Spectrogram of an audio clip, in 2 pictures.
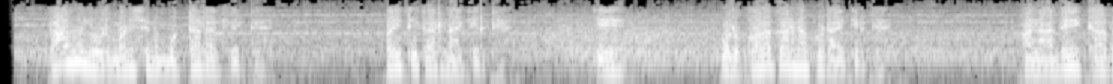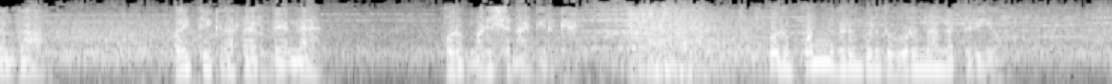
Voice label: dialogue tamil; love today; vijay

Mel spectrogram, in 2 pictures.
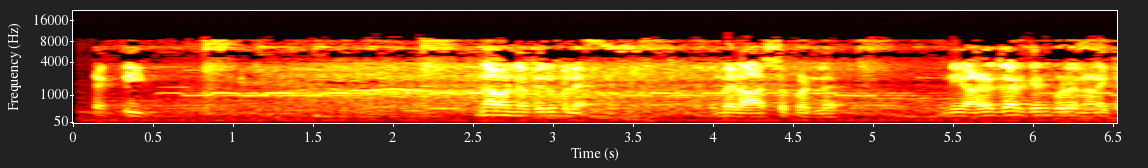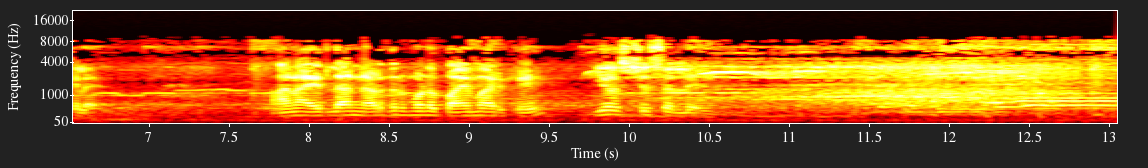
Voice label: dialogue tamil

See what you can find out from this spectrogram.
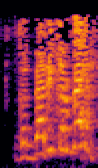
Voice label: funny meme dialogue

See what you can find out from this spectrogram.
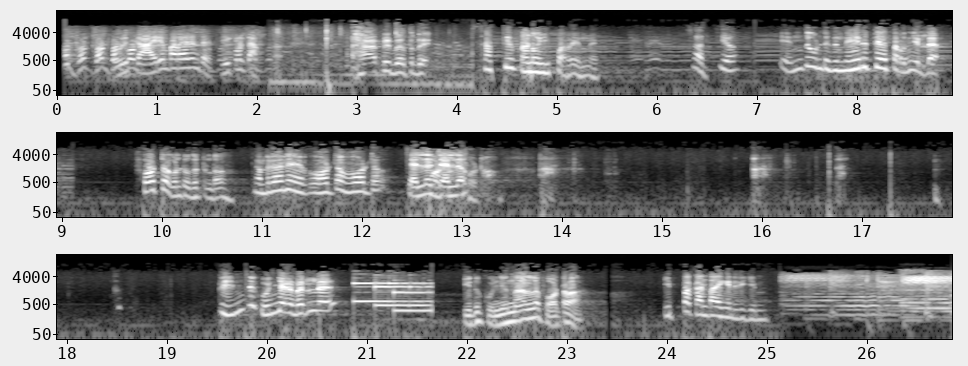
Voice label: happy birthday malayalam dialogue

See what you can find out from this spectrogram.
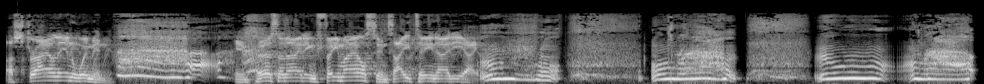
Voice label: australian woman

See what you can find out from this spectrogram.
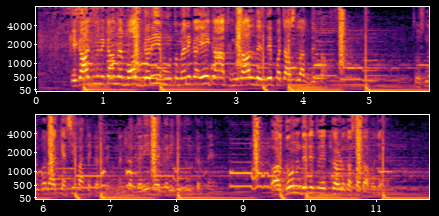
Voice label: motivational hindi; sonu sharma

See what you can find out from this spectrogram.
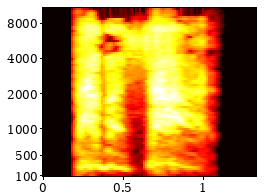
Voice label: sms voice sms

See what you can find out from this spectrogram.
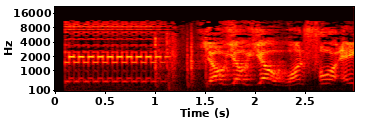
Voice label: voicemail message tone; jesse pinkman

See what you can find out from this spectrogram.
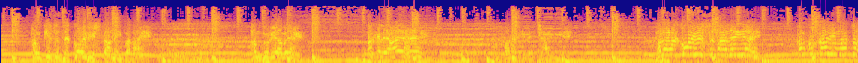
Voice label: hindi movie dialogue; mithun chakraborty

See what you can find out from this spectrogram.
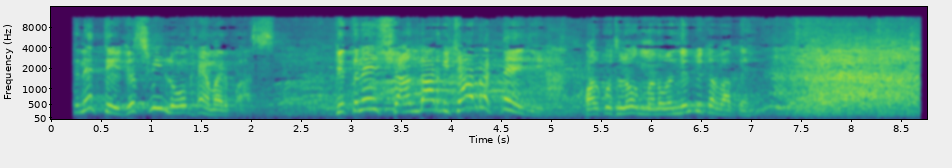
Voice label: comedy

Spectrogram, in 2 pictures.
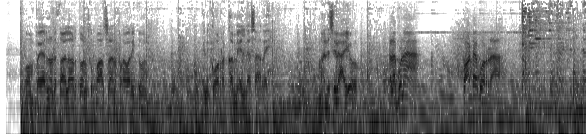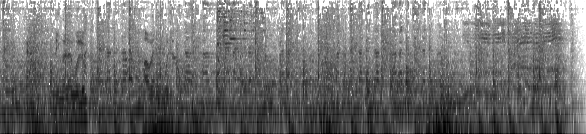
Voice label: tamil dialogue; jailer; varman

